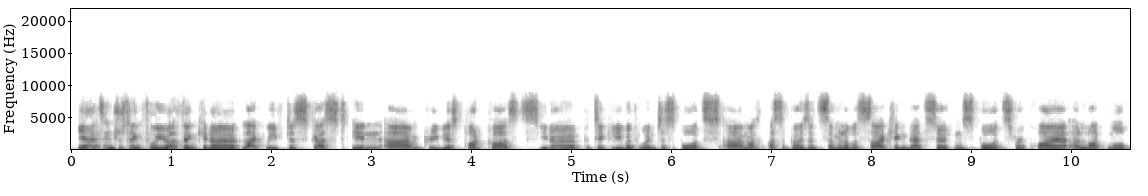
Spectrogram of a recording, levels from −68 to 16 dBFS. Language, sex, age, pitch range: English, male, 20-39, 105-125 Hz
